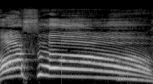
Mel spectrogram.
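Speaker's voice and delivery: over-the-top put-on excitement, very high, shrill, drawn-out. Making up for earlier flatness: fake overenthusiastic. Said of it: "I'm making up for my enthusiasm".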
